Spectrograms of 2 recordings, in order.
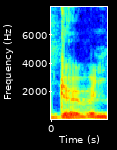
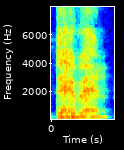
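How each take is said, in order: First: Durban is said with an American pronunciation. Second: Durban is said with a South African pronunciation. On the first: The speaker is a foreigner from America. The speaker calls it wrong. "If you say Durban, they know you're from America" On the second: The speaker sounds like a local. The speaker calls it right. "You must say Durban"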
